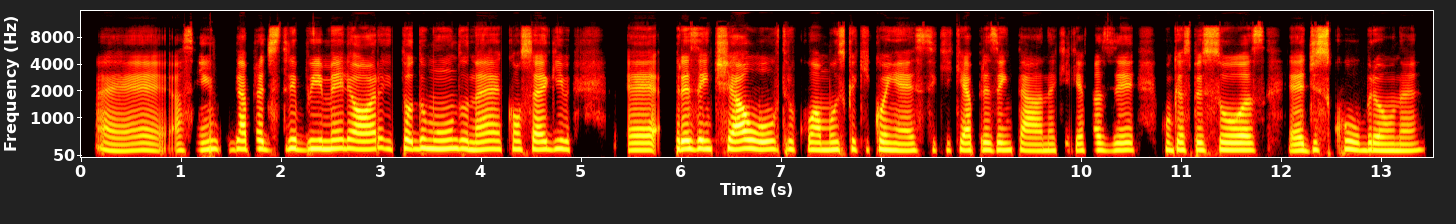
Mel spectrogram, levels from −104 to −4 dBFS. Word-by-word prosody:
É, 170 Hz, -1 st, -4 dB
assim 185 Hz, +4 st, -5 dB
dá 205 Hz, +3 st, +1 dB
para 210 Hz, 0 st, -1 dB
distribuir 210 Hz, +2 st, 0 dB
melhor 210 Hz, 0 st, +2 dB
e 210 Hz, -4 st, -7 dB
todo 220 Hz, +1 st, +1 dB
mundo, 215 Hz, 0 st, +2 dB
né, 200 Hz, +2 st, +1 dB
consegue, 200 Hz, 0 st, -1 dB, 0.6 s
eh, 180 Hz, 0 st, +1 dB, 0.2 s
presentear 210 Hz, 0 st, +5 dB
o -, -, +7 dB
outro 200 Hz, 0 st, +1 dB
com 190 Hz, -, -6 dB
a 190 Hz, -, +4 dB
música 190 Hz, +2 st, -1 dB
que 180 Hz, 0 st, -18 dB
conhece, 175 Hz, -3 st, -1 dB
que 175 Hz, -, -15 dB
quer 180 Hz, +1 st, 0 dB
apresentar, 180 Hz, -2 st, -2 dB
né, 165 Hz, 0 st, -4 dB
que -, -, -21 dB
quer 170 Hz, 0 st, -5 dB
fazer 180 Hz, +1 st, -2 dB, 0.2 s
com 185 Hz, -, -4 dB
que 190 Hz, -, -1 dB
as 185 Hz, -, -2 dB
pessoas, 180 Hz, -1 st, +2 dB, 0.3 s
eh, 165 Hz, +1 st, +1 dB
descubram, 175 Hz, 0 st, 0 dB
né. 165 Hz, +1 st, -3 dB
185 Hz, 150 wpm, -24 LUFS, 175-205 Hz, 0.6 s, o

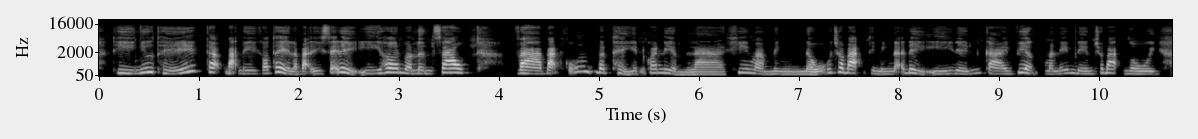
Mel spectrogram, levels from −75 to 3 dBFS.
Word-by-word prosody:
thì 245 Hz, -3 st, -2 dB
như 300 Hz, +7 st, +2 dB
thế 235 Hz, -, -6 dB
ấy 370 Hz, +7 st, 0 dB, 0.2 s
k -, -, -26 dB
bạn -, -, +3 dB
ấy 220 Hz, 0 st, -8 dB
có 230 Hz, -, 0 dB
thể 305 Hz, -8 st, +3 dB
là 175 Hz, -, -3 dB
bạn -, -, +2 dB
ấy 205 Hz, -, -7 dB
sẽ 205 Hz, -, +2 dB
để 305 Hz, -, +4 dB
ý 225 Hz, -2 st, -7 dB
hơn 290 Hz, 0 st, +4 dB
vào 225 Hz, -, 0 dB
lần 220 Hz, -1 st, -4 dB
sau. 285 Hz, +4 st, +7 dB, 0.5 s
Và 225 Hz, -3 st, +6 dB
bạn -, -, +5 dB
cũng 290 Hz, -, -6 dB, 0.2 s
bật 275 Hz, -2 st, -1 dB
thể 255 Hz, -7 st, -4 dB
hiện 190 Hz, +3 st, -7 dB
quan 265 Hz, 0 st, -2 dB
điểm 185 Hz, -11 st, -4 dB
là 170 Hz, +1 st, -2 dB
khi 280 Hz, +8 st, -5 dB
mà 215 Hz, -6 st, -1 dB
mình 175 Hz, -1 st, -7 dB
nấu 180 Hz, +9 st, -1 dB
cho 305 Hz, -1 st, +2 dB
bạn 255 Hz, -2 st, +6 dB
thì 205 Hz, -, -10 dB
mình 185 Hz, 0 st, -7 dB
đã 275 Hz, -, -1 dB
để 270 Hz, -1 st, +1 dB
ý 195 Hz, -1 st, -7 dB
đến 195 Hz, -2 st, -5 dB
cái 195 Hz, -3 st, -1 dB
việc 270 Hz, -6 st, +1 dB
mà 190 Hz, -1 st, -6 dB
nêm 235 Hz, +6 st, -7 dB
nếm 195 Hz, -2 st, -6 dB
cho 275 Hz, -, -5 dB
bạn 265 Hz, -1 st, +2 dB
rồi, 190 Hz, -2 st, -4 dB
220 Hz, 270 wpm, -22 LUFS, 190-270 Hz, 0.5 s, sau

